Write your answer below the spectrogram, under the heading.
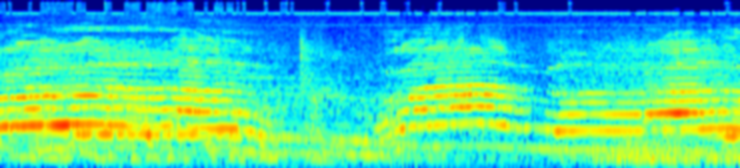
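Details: Domestic cat meowing: long drawn-out harmonic wails, one falling then dipping near two seconds and rising again, continuous and tonal throughout.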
